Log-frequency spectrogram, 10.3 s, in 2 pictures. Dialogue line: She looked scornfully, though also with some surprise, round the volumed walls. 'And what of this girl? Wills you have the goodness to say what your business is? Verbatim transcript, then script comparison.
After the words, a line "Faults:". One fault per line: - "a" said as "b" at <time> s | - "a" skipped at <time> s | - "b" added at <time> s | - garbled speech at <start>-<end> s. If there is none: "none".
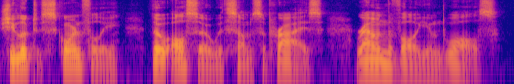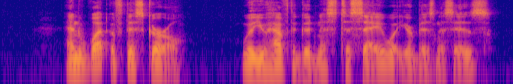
She looked scornfully, though also with some surprise, round the volumed walls. 'And what of this girl? Will you have the goodness to say what your business is?
Faults:
- "Wills" said as "Will" at 7.6 s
